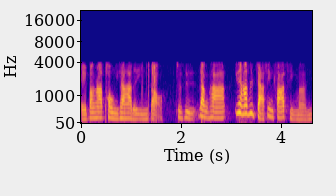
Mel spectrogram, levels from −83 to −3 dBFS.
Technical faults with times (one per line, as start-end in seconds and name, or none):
0.00-4.63 tandem speech coding
1.15-1.51 cable scratch noise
